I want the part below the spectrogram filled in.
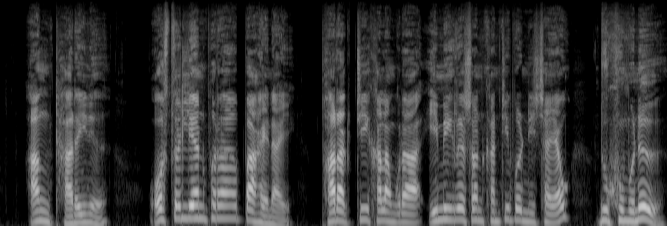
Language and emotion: Bodo, angry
